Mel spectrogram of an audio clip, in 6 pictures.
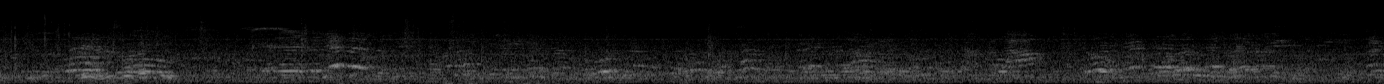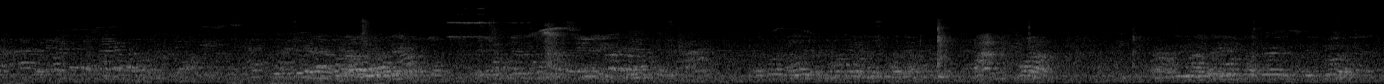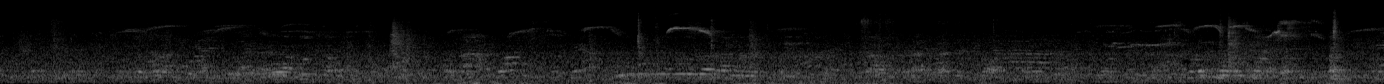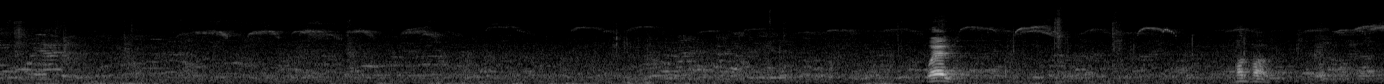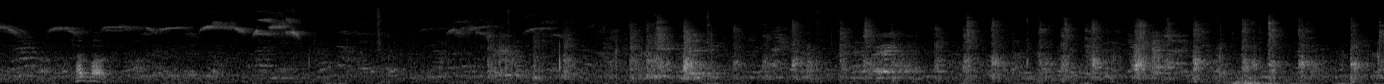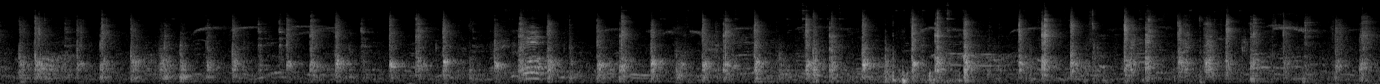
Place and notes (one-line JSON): {"title": "Asher St, Acre, Israel - Alley in Acre", "date": "2018-05-03 11:25:00", "description": "Alley, Horse, Tourist, Hebrew, Arabic, English, birds", "latitude": "32.92", "longitude": "35.07", "altitude": "9", "timezone": "Asia/Jerusalem"}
